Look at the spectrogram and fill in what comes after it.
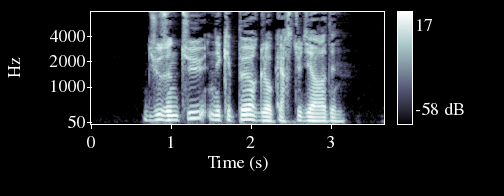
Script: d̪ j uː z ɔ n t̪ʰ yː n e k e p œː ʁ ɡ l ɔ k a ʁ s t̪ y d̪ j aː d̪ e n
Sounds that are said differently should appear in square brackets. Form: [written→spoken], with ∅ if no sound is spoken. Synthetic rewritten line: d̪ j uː z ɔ n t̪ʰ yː n e k e p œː ʁ ɡ l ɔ k a ʁ s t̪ y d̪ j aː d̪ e n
